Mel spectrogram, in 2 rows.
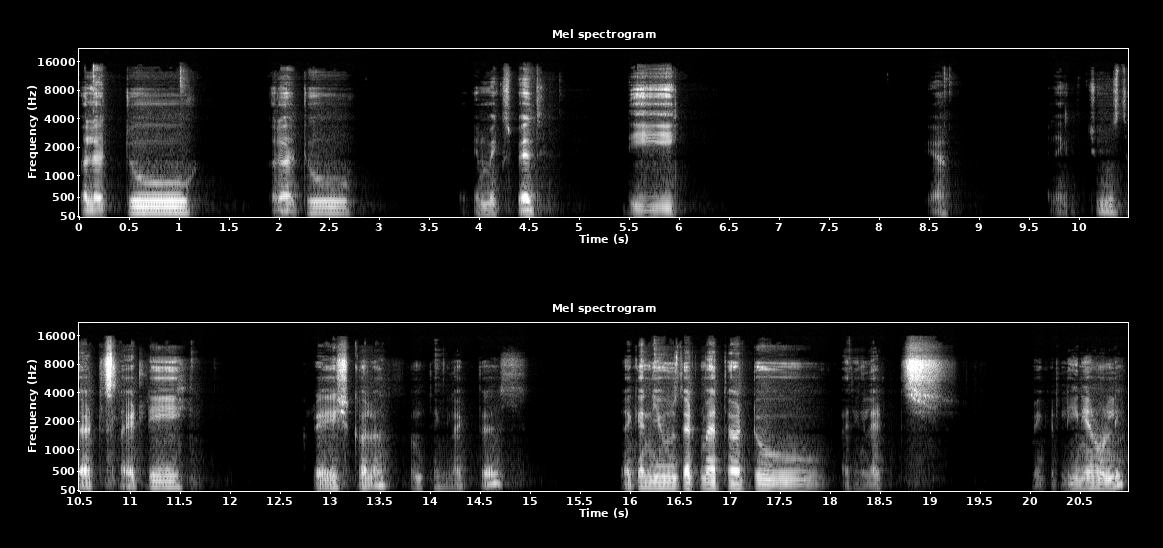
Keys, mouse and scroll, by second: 1.0 click, 2.9-4.8 drag, 8.0 click, 9.9 click, 16.1-18.2 drag.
